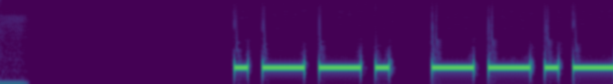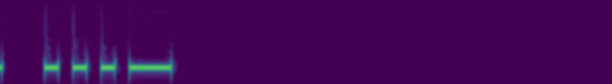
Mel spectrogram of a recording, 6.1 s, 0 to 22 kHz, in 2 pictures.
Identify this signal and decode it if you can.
Morse code, heard as a keyed tone, about 17 wpm, 700 Hz. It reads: PQV
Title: USA Call Sign Postfixes - 3 Letters 17wpm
